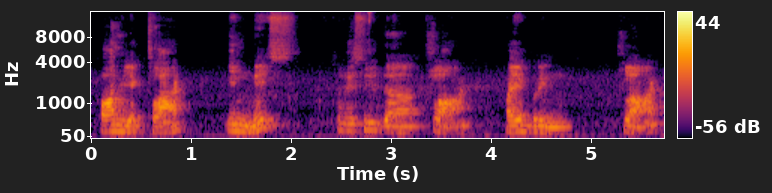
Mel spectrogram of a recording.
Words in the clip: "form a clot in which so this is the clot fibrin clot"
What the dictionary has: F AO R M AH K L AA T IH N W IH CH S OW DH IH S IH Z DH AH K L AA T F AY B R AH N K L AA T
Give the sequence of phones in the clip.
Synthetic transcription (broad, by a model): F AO R M AH K L AA T IH N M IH S S OW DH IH S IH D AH K L AA T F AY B R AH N K L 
